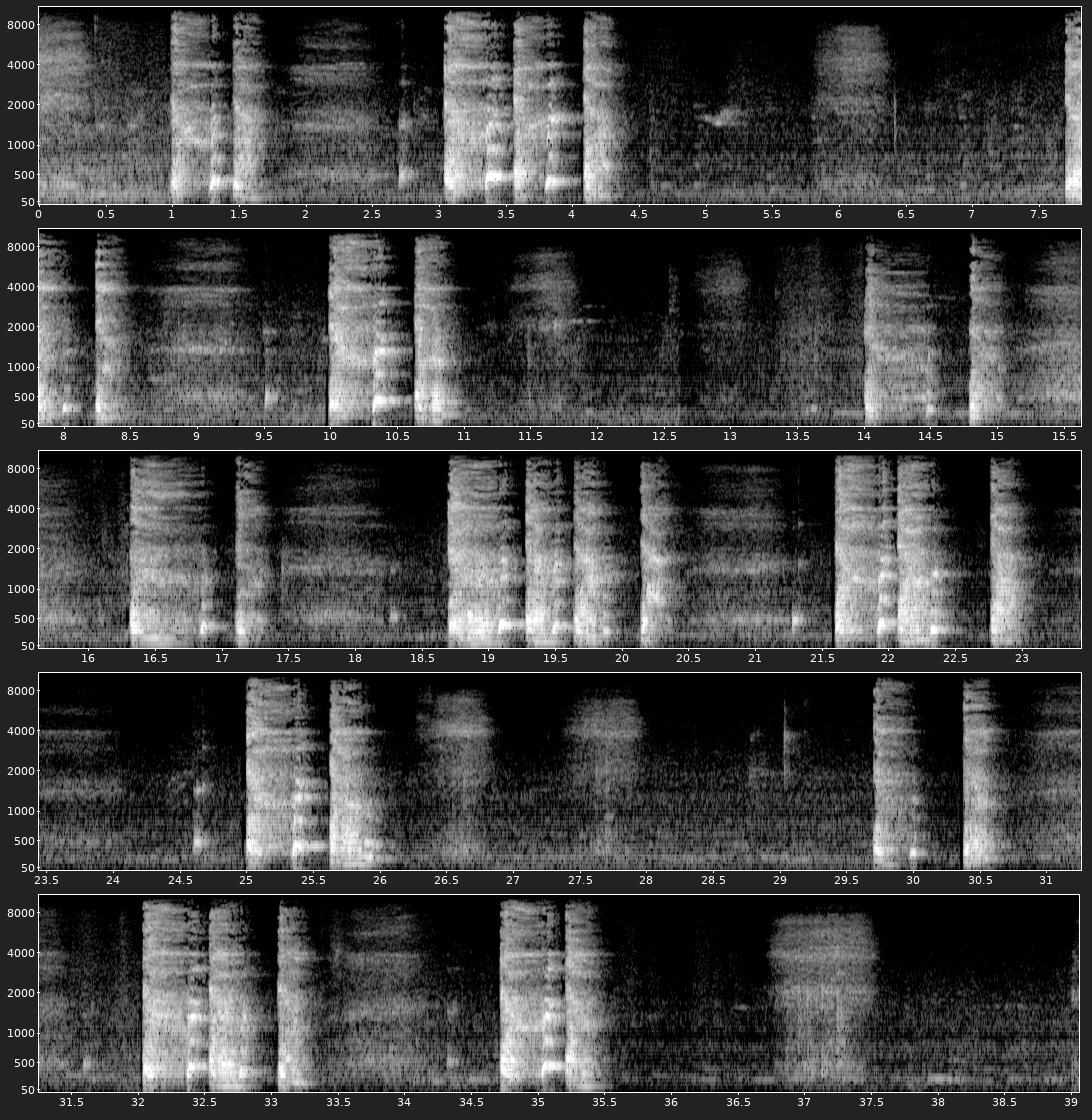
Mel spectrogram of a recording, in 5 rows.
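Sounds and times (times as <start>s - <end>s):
woman coughing: 1.0s - 1.8s, 2.7s - 4.4s, 7.7s - 8.6s, 10.0s - 11.0s, 14.0s - 15.1s, 16.3s - 17.4s, 18.7s - 20.5s, 21.6s - 23.1s, 24.6s - 26.1s, 29.7s - 30.7s, 32.0s - 33.4s, 34.7s - 35.6s
woman breathing: 1.8s - 2.6s, 8.7s - 9.5s, 15.2s - 16.0s, 17.4s - 18.3s, 20.5s - 21.3s, 23.2s - 24.1s, 30.8s - 31.6s, 33.5s - 34.3s.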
